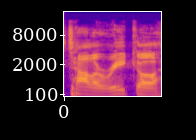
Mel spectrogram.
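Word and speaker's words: James Talarico: Did I pronounce his name right? Yes. What does James Tallarico have to do to get Jasmine Crockett out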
